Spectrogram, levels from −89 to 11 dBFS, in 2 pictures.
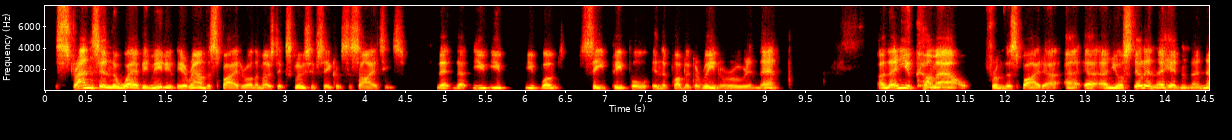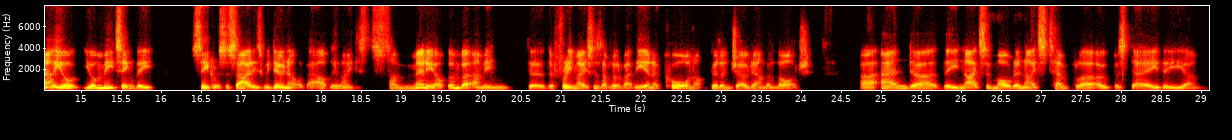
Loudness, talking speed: -19 LUFS, 200 wpm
